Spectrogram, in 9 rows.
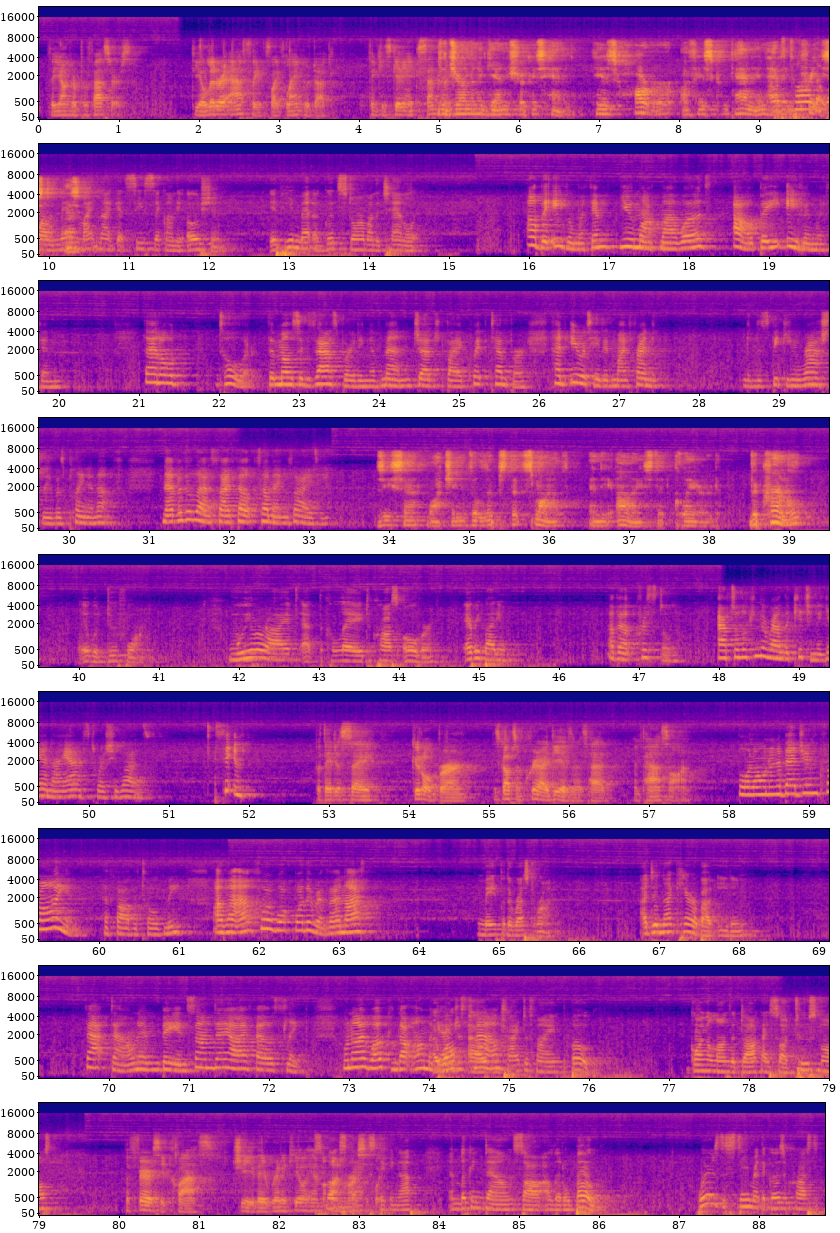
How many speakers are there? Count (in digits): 4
